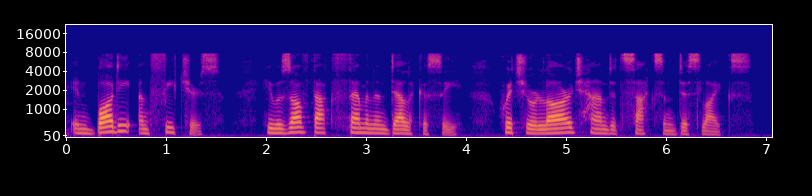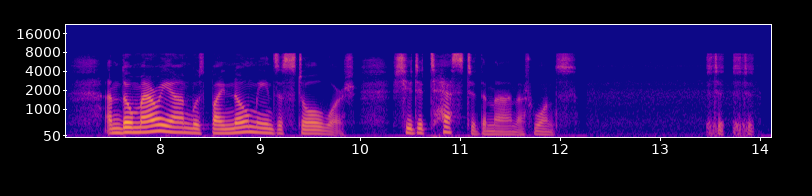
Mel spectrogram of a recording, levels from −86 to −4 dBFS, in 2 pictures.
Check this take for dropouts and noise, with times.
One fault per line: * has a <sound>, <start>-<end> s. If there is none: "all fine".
* has a laugh, 13.5-13.9 s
